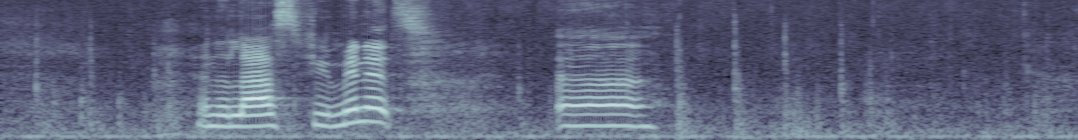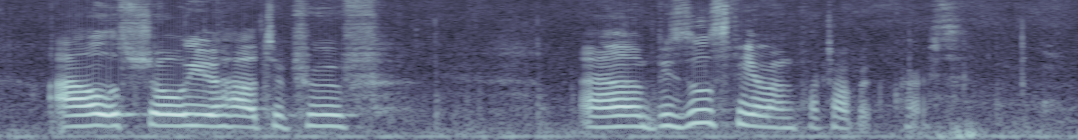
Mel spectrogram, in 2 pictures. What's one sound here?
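A young woman lectures in a large echoing hall, heard through a microphone.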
